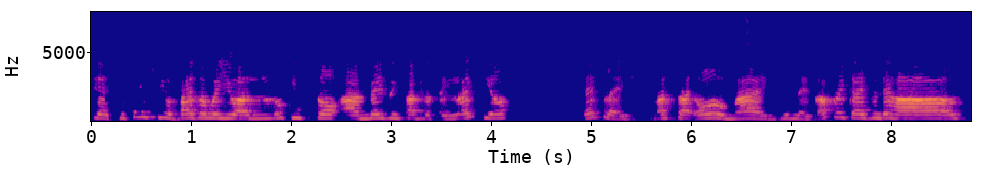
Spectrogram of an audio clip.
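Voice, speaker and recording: A woman hosts an online interview show, introducing her guest with effusive praise and plenty of halting fillers. Her voice sits a little high. It comes through a thin, phone-like line. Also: fairly even intonation. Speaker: show host.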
